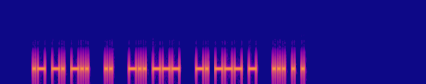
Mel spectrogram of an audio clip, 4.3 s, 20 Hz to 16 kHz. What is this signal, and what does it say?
Morse code, heard as a keyed tone, about 48 wpm, 700 Hz. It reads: AND I DO NOT SEE
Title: Sets of 5 Words Encore2 50wpm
